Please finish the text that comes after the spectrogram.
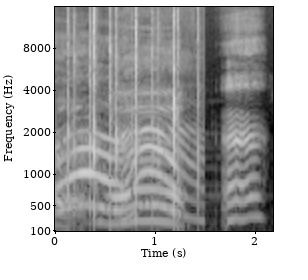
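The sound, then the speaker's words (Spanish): Applause for a classmate: about eight sharp, evenly spaced claps over a sustained, wavering chorus of voices. After a brief pause, a single short vocal sound follows. “Démosle un aplauso a nuestro compañerito.”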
